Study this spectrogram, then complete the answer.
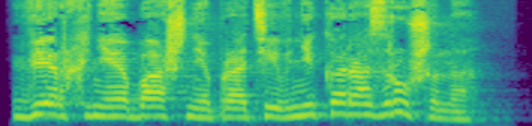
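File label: Announcer tower fall enemy top ru; dota2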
